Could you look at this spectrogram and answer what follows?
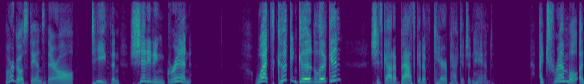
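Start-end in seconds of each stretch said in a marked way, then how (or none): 5.1-6.7 loud cheery greeting. A narrator's reading. Margot greeting loudly.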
